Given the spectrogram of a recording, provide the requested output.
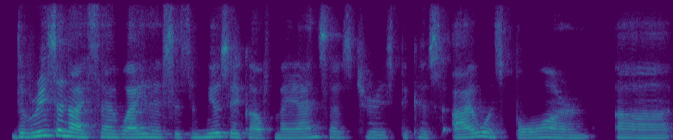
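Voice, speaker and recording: Middle-aged woman, Chinese accent, low-ish voice, gentle and hesitant testimony. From China. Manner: soft-spoken, halting, many fillers and restarts. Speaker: panel speaker. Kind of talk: reflective personal testimony.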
